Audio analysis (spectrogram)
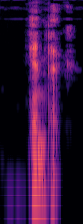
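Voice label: "henpeck", Australian English; pronunciations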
